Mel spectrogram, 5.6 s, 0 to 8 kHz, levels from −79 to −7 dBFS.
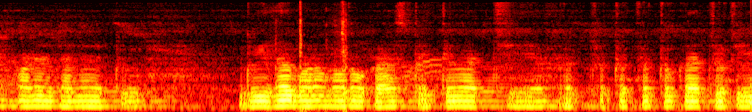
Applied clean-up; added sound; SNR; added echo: none; Telephone; 16 dB; reverberation time 1.9 s.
